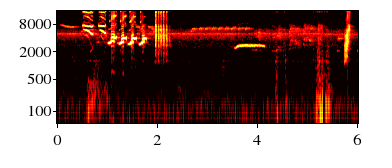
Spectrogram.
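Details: Wild brown-chested jungle flycatcher song, used as a training lure: a quick series of bright high trilled notes, a short buzzy burst, then a level whistled note and a final sharp chirp, with a faint constant high hum.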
